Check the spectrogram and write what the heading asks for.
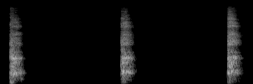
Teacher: you make a sudden release of the air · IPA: [p]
